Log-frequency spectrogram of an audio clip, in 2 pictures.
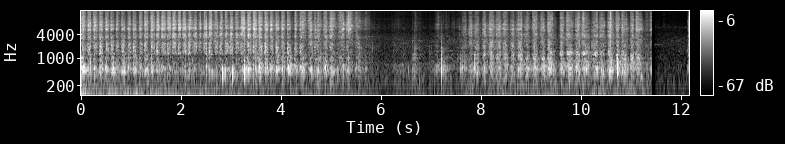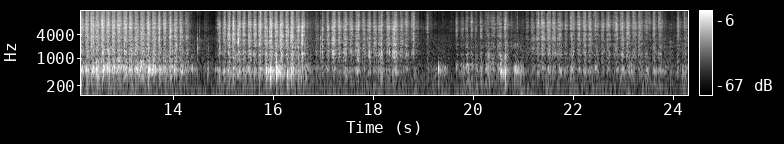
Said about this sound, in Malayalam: ഷൂവിൽ നല്ല രീതിയിൽ ഇതുപോലെ ഉരച്ചു കൊടുക്കണം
